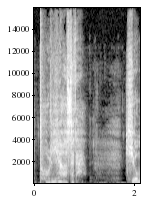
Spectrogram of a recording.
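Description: A man's voice reading aloud in Japanese: one short spoken phrase, then a brief quiet pause before the reading goes on.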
